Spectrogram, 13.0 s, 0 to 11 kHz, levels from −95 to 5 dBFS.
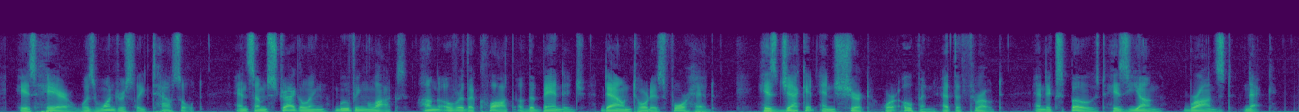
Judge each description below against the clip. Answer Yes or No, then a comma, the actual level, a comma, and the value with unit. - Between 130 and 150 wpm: No, average, 165 wpm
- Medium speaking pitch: No, low, 105 Hz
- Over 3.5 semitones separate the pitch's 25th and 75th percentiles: Yes, average, 4.1 semitones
